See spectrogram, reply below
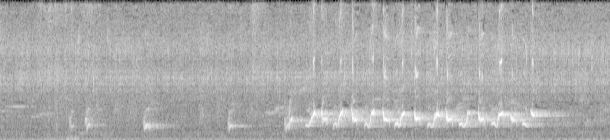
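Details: Female sooty-headed bulbul heard over flowing water: a few scattered single chips, then a fast, even run of about a dozen bright, bubbling notes lasting two seconds. Water rushes softly beneath throughout.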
